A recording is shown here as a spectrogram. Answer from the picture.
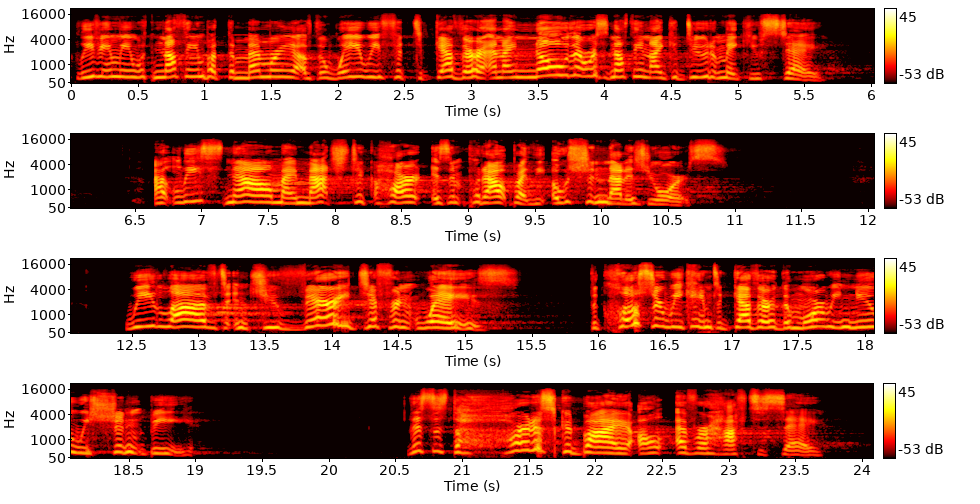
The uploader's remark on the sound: including live performances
